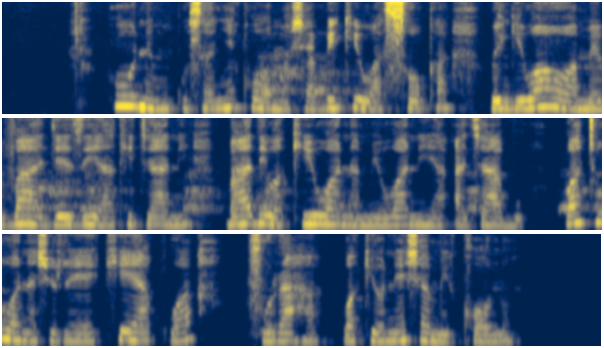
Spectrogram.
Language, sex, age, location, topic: Swahili, female, 25-35, Kisii, government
